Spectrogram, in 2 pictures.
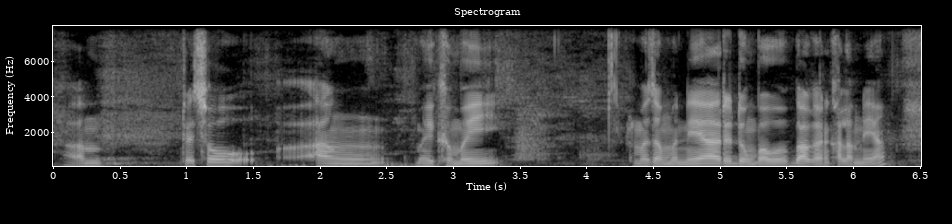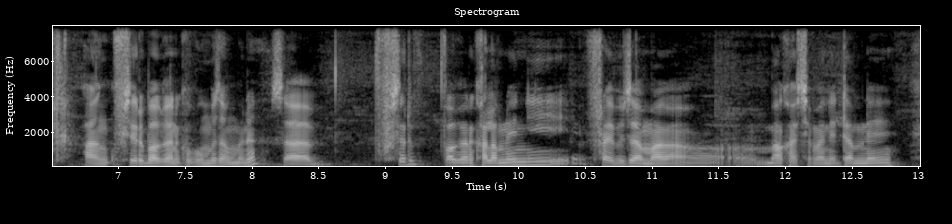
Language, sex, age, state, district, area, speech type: Bodo, male, 18-30, Assam, Baksa, urban, spontaneous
